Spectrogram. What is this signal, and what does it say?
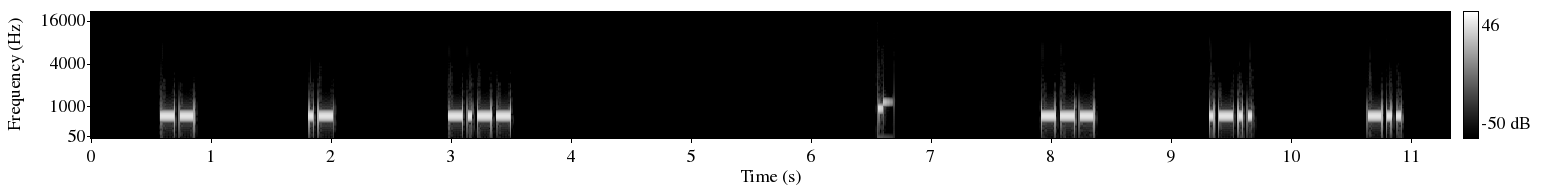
Morse code, heard as a keyed tone, about 30 wpm, spaced as for 8 wpm, 700 Hz. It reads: MAY OLD
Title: 8x Character Spacing - Top 300 Words - 30wpm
